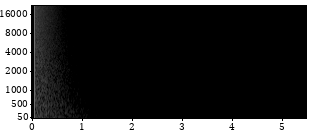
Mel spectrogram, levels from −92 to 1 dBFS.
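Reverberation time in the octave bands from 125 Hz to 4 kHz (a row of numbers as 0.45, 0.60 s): 2.7, 2.5, 2.4, 2.1, 2.0, 1.8 s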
